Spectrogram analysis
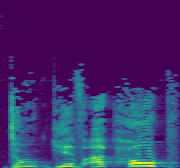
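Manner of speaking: high, slow hopeful plea; Isabel's voice. Retold or imitated. Isabel voiced in retold dialogue.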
